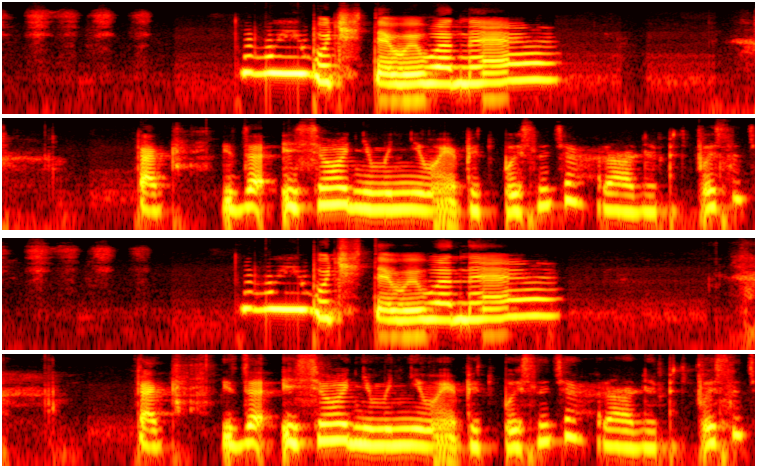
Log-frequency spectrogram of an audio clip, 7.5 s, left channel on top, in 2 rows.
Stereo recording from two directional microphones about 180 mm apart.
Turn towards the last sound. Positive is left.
turn(degrees=-15)  # may be behind; listen again after turning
